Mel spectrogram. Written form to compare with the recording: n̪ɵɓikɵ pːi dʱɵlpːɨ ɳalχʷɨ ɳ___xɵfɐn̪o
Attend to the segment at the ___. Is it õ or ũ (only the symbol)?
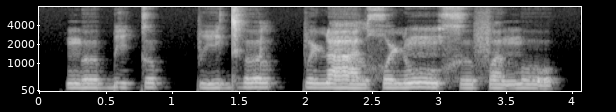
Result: ũ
